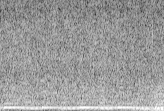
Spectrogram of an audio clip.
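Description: Background music of held, slowly changing notes over a steady rushing noise like stormy ocean surf.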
